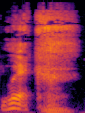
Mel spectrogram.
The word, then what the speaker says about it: lich: was turned into a lick yep we discovered that's the proper pronunciation of the word Lich is lick yeah you have to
